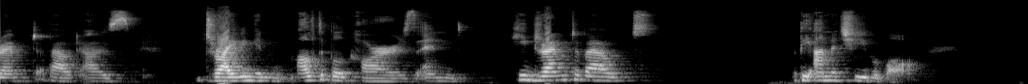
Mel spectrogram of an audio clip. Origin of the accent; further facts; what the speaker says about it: India; moved away; being in India or growing up in India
